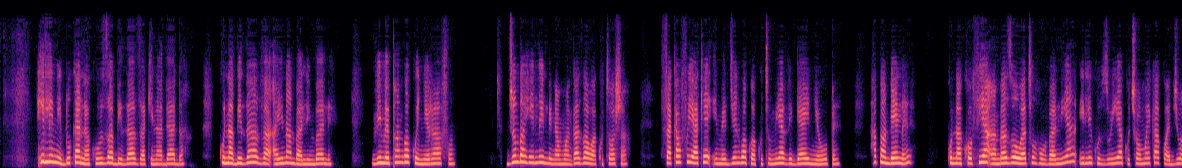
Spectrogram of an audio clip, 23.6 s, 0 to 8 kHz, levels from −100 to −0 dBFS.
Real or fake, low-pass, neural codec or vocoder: fake; 7.2 kHz; codec, 16 kHz, 1.1 kbps, Voila-Tokenizer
